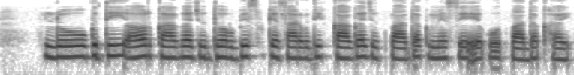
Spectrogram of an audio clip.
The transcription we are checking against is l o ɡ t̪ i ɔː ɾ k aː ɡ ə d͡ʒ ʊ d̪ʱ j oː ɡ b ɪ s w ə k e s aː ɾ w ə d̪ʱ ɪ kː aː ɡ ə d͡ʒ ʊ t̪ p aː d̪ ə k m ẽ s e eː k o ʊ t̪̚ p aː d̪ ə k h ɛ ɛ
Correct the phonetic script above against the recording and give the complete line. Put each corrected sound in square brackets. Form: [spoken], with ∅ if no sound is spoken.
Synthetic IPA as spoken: l o ɡ [d̪] i ɔː ɾ k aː ɡ ə d͡ʒ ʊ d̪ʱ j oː ɡ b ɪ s w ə k e s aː ɾ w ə d̪ʱ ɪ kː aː ɡ ə d͡ʒ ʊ t̪ p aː d̪ ə k m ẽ s e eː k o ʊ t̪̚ p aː d̪ ə k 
